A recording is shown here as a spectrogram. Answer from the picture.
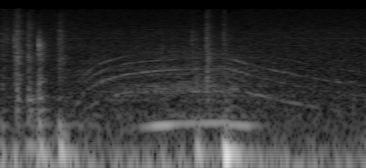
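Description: A motorhome cassette toilet's electric flush being started from its wall button. Button clicks come right at the start. Then a short whine rises and falls in pitch over a low hum, with a sharp thump about one and a half seconds in.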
